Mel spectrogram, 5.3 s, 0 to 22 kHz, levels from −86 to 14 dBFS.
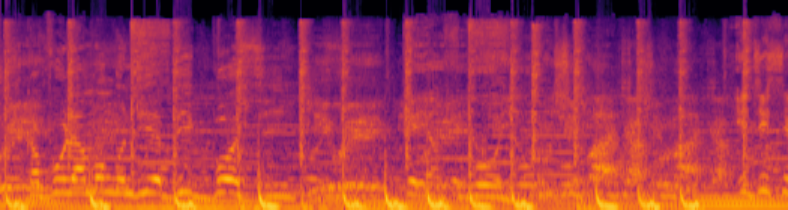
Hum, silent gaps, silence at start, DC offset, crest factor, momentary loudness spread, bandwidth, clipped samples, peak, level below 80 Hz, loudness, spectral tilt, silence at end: none; none; 0 s; under 0.1%; 8 dB; 3 LU; 16.5 kHz; 2%; 0 dBFS; -12 dBFS; -10 LUFS; -5 dB/octave; 0 s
